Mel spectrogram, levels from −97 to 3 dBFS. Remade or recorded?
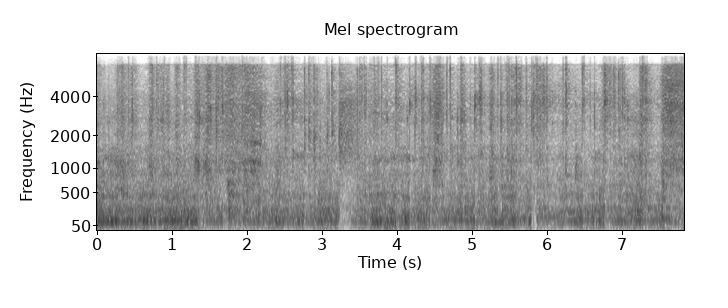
remade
